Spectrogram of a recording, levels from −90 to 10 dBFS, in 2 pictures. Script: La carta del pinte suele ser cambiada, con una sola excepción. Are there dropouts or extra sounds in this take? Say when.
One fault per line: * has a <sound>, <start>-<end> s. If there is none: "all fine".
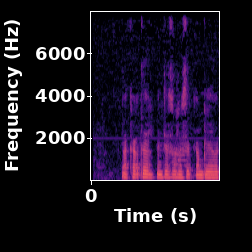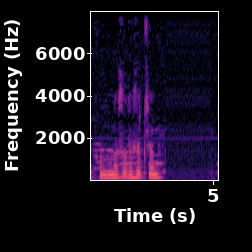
all fine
